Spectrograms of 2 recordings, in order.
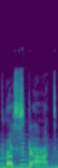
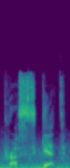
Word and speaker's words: Prescott: out here in presque not prescott like it's spelled it's pronounced presquette arizona i'm out here for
